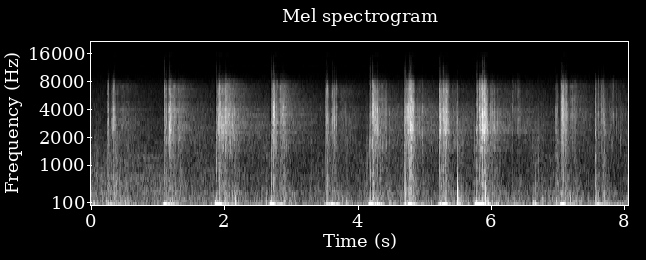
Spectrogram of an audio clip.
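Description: Footsteps echo slowly in a long hallway.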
